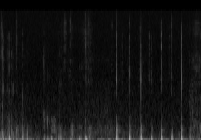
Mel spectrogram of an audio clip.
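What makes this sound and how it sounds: Fingertips and nails tap rapidly on the lid of a small, white, rigid cardboard iPhone XS Max box with a printed image on the lid, sealed and hollow, lying on a wooden table. The taps are quick, dull and low-pitched with very short decay, growing sharper and more distinct toward the end.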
